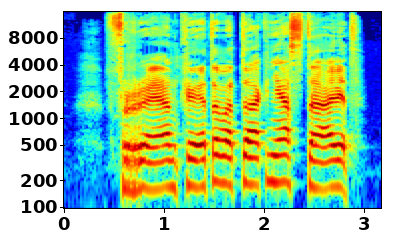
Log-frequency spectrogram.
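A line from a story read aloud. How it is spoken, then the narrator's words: Hissed through teeth. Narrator (Russian): прошипел я сквозь зубы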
